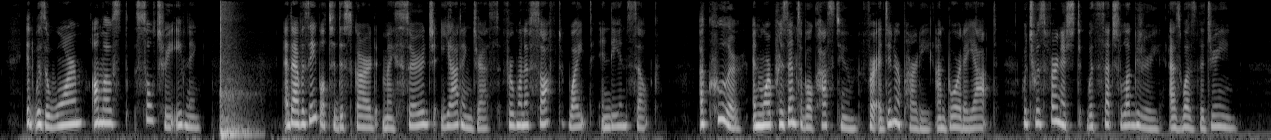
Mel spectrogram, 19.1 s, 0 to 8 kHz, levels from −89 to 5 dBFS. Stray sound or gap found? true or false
true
